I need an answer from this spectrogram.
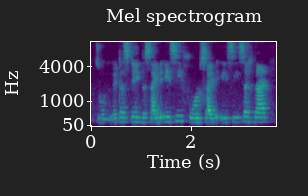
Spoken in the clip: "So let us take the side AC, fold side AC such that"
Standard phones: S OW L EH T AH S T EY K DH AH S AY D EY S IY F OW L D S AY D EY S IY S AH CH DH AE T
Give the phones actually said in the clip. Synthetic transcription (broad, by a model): S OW L EH T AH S T EY K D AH S AY D EY S IY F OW D S AY D EY S IY S AH CH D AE T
